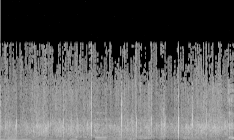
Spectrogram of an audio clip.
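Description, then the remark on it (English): A church audience claps together as a clap offering to Jesus, in a steady rhythmic beat, sharp hand claps repeating roughly every half second over a sustained, low musical drone. “It should make you to clap better than this to know that He knows your name.”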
